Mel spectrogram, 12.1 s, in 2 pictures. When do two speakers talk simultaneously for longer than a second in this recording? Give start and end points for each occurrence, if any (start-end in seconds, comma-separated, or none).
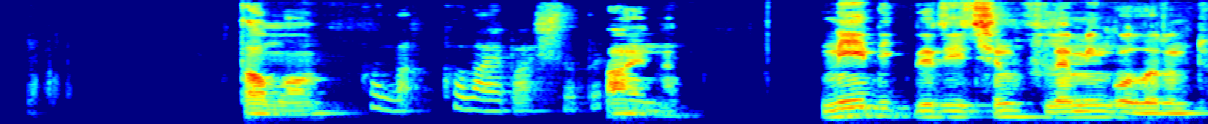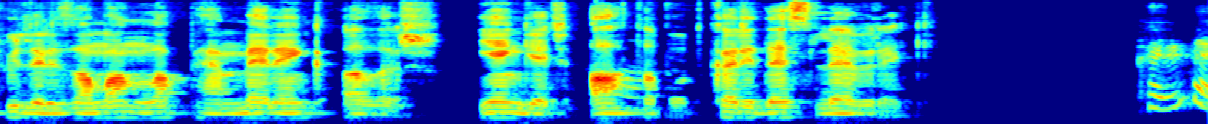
none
